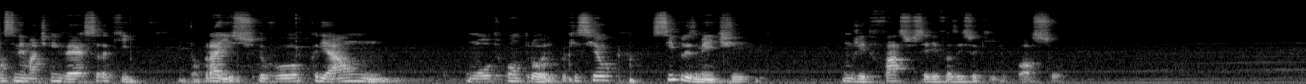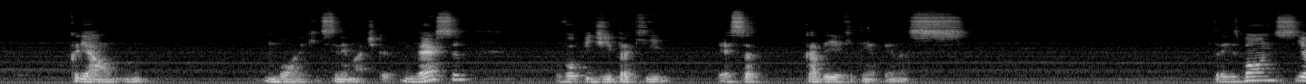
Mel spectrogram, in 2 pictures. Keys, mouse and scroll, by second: 1.4-2.3 shift+middle drag, 2.6-3.1 ctrl+middle drag, 5.0 click, 5.8-7.3 ctrl+middle drag, 9.1 click, 13.1 click, 16.3 click, 22.8 click, 23.5 click, 24.3 click.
